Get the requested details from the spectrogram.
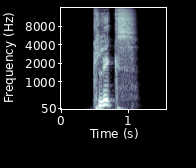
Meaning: plural of Klick
- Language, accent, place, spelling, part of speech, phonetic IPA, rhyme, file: German, Germany, Berlin, Klicks, noun, [klɪks], -ɪks, De-Klicks.ogg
